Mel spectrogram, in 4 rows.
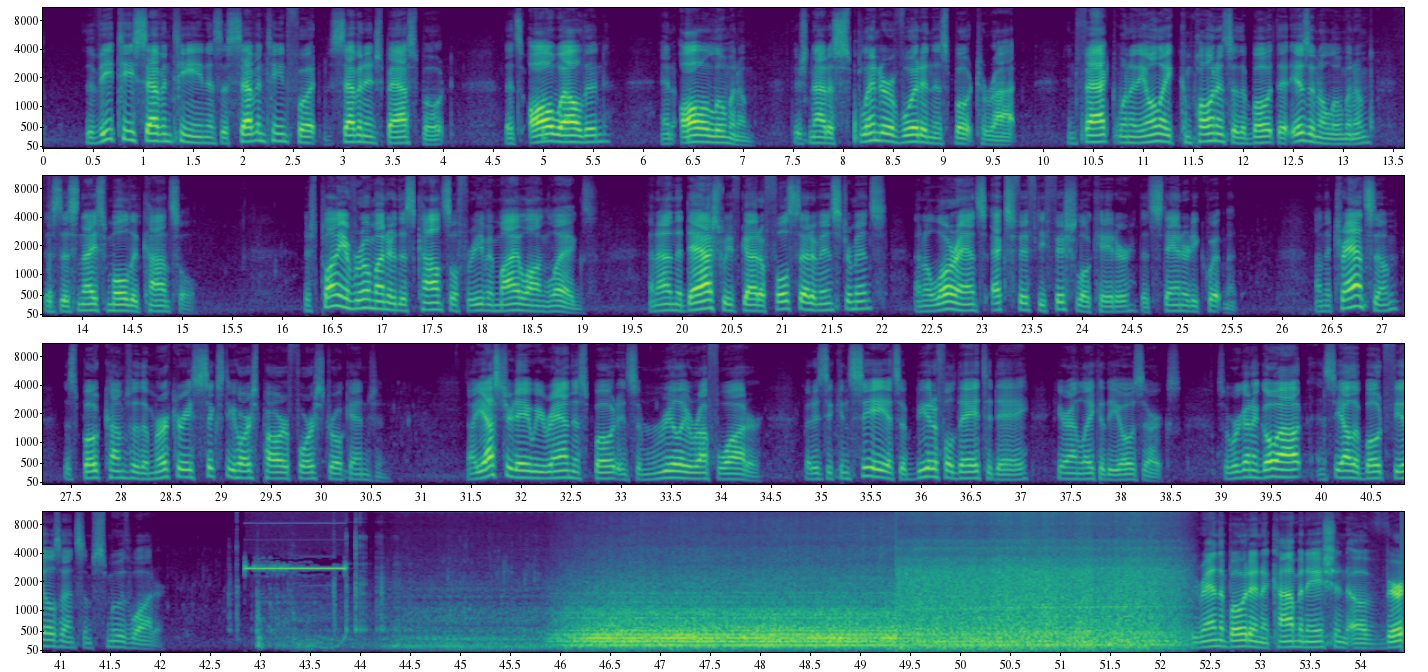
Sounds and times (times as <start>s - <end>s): Speech: 0.5s - 4.1s, 4.7s - 15.2s, 16.3s - 25.6s, 26.4s - 30.6s, 31.5s - 42.1s, 52.4s - 54.4s.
